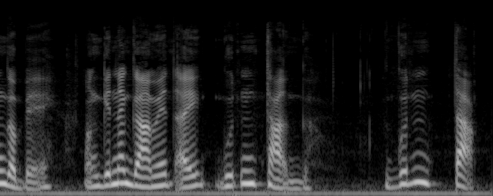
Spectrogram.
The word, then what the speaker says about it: Tag: Kasi yung pagtatandaan natin sa German kasi, yung pronunciation nila mostly ng G kapag dulo, parang K. So, tag. Hindi siya tag. Hindi siya babasay na tag. Tag.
